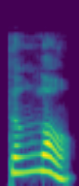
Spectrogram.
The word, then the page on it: 灯笼: 0.8x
